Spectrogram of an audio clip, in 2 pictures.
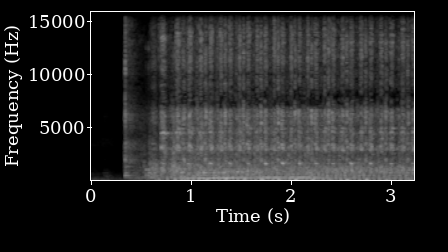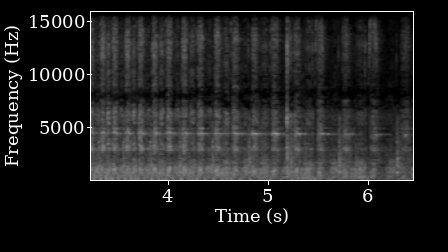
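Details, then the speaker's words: Onan generator, last run in early 1980s, electric start: steady starter whine with even cranking pulses about three per second that never catch; no spark in electric start position, spark only with hand-crank switch; cranks, no start. "switch must be kept in electric start position except while hand cranking but it has no spark wall it's cranking"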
